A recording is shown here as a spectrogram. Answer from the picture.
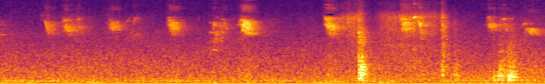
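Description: Faint bird chirps, short and high, repeating about once a second over quiet room tone. A couple of brief, slightly louder handling sounds come in the second half as knit fabric is folded on a table.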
